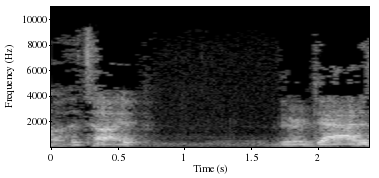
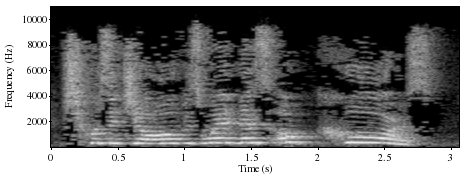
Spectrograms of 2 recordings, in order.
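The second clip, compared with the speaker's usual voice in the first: mocking exclamation. Real, not acted.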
